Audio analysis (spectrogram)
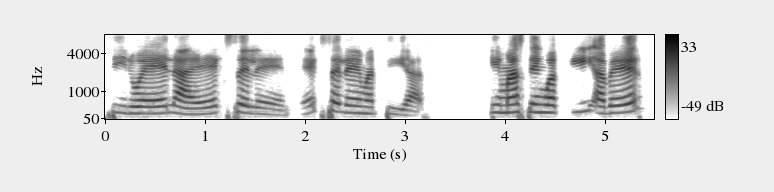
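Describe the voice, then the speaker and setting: A woman English teacher leading an online class for children, patiently repeating words slowly over a video call. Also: fairly high pitch, a bit bright, no room sound, lo-fi sound.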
